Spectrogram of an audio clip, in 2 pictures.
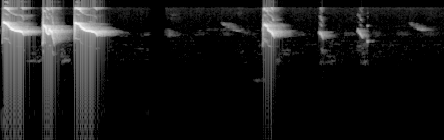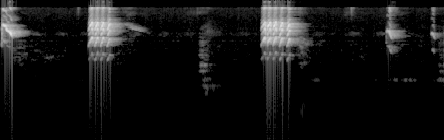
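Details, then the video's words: Buxtoni-type white-eye in breeding condition, ngecir song joined with ngalas: a rapid opening run of three bright downslurred whistles, then scattered thin slurred notes and two dense buzzy rattling trills. "Suara Burung Pleci Gacor | Pleci Ngecir Sambung Ngalas"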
